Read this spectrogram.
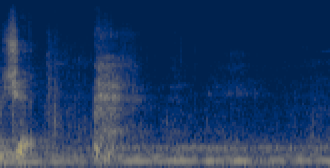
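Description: A middle-aged man speaks in a low voice.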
